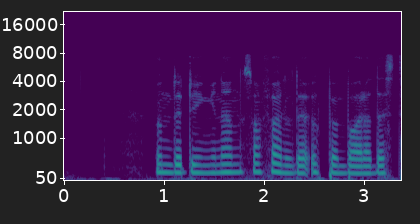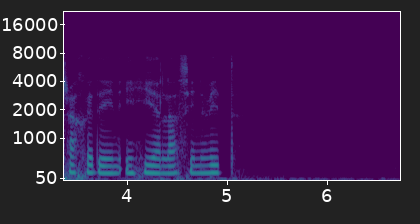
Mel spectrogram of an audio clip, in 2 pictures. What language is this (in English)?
Swedish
